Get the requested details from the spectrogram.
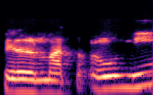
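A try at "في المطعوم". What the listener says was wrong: ah jangan pil ya ya betul betul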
